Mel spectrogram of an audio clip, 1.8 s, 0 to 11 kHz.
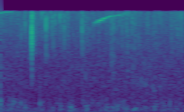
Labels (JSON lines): {"label": "biophony, dolphin", "recorder": "SoundTrap 500"}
